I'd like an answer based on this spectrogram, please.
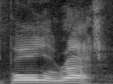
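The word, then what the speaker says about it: Ballarat: across to Bendigo and then across to Ballerat. Yeah. And then Berat. Yeah. That's it's correct the correct pronunciation is Berat.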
